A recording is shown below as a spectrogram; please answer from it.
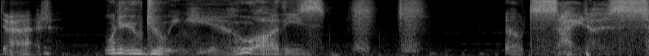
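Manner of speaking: huge, booming, bellowing dragon voice. Game narrator voicing a large bronze dragon addressing its dad, bellowing dragon voice. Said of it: "You hear a bellowing voice".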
